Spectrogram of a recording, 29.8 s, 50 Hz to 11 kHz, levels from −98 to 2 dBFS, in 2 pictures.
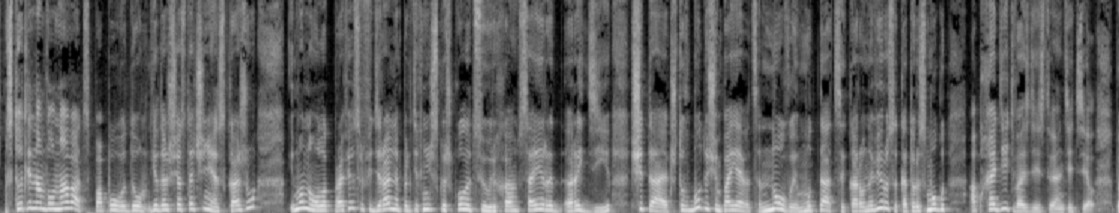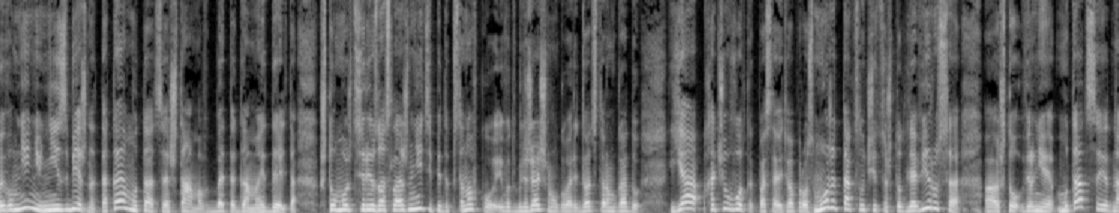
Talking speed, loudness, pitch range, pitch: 145 wpm, -16 LUFS, 195-275 Hz, 230 Hz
